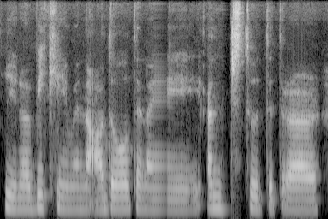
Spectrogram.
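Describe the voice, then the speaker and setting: Low, mellow-voiced woman guest from Italy. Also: level tone, moderate pace. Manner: reflective, storytelling with fillers. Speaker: guest, author. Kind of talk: conversational interview.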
